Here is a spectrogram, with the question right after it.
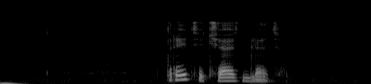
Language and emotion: Russian, neutral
